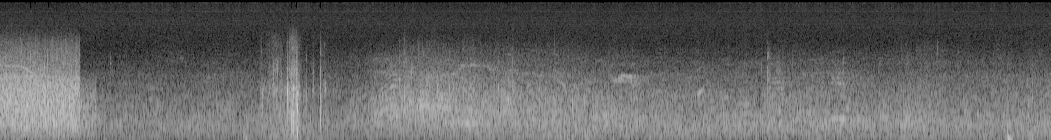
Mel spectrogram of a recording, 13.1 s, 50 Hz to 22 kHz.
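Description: A cricket crowd applauds a batsman during the 1988 Sheffield Shield Final between Western Australia and Queensland. A loud, distant burst of clapping opens and cuts off quickly, then gives way to a faint stadium murmur with a few scattered thuds.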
